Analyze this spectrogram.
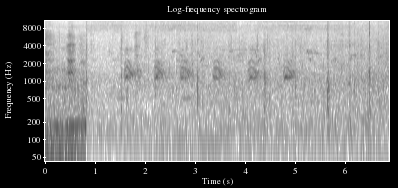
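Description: Footsteps crunch softly on leaf litter outdoors.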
